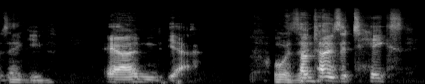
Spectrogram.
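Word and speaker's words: Zangief: Z like right and it wasn't until Wreck-It Ralph yep when zangie said his own name that it was like established that is the pronunciation of zangie and yeah sometimes it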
